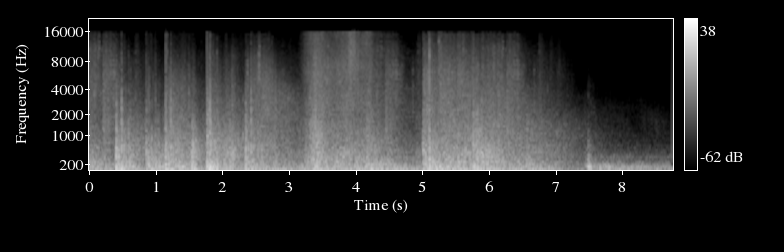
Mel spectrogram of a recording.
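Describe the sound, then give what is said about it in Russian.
A large explosion sets a whole floor ablaze during a film stunt: a loud, sustained roaring rumble with several heavy bursts, which dies away into a dull low tail at the end. “Все на этаже воспламеняется от взрыва.”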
